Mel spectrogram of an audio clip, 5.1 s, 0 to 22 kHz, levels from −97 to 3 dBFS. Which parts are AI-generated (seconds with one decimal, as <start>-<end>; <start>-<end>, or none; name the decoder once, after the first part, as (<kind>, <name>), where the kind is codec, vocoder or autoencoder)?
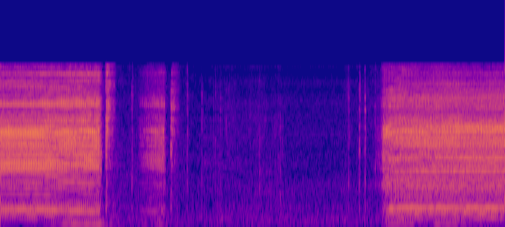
2.0-5.1 (vocoder, BigVGAN v2)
